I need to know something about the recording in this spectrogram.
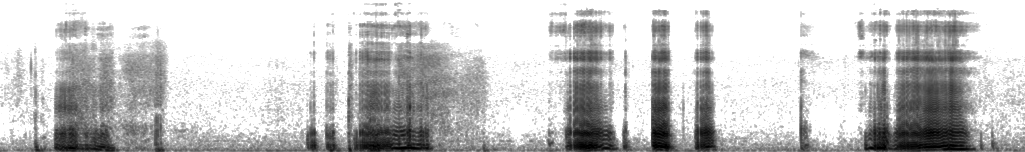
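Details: Sleeping puppy snoring like an old man indoors: rough, rumbling snores in bursts of one to two seconds, some with a growly, rattling edge, repeated irregularly about every three to four seconds with near silence between.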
